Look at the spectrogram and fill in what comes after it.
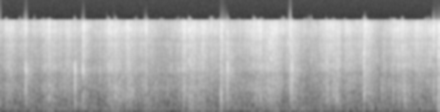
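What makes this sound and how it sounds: A clear plastic bubble wrap sheet of small air-filled bubbles is held up in both hands while fingertips pinch and pop the bubbles. Bright, steady crinkling of the plastic runs throughout, broken by ten sharp, short pops that snap and stop almost instantly, with almost no low end.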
